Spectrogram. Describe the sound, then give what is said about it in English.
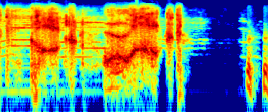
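A voice imitates a grunt with a string of rough, guttural, strained vocal bursts, two longer growling stretches followed by short choppy grunts and a brief pause before two final clipped grunts. “I'm a grunt.”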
